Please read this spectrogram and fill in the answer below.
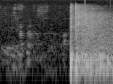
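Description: A single sharp bang or slap about one and a half seconds in, echoing through a large hall and dying away over more than a second.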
